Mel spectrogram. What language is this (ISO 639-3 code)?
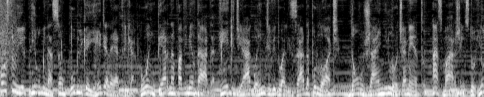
por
